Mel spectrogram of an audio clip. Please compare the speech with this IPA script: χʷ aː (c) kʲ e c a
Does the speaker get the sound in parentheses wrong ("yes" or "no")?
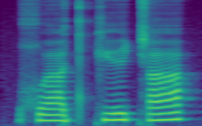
yes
